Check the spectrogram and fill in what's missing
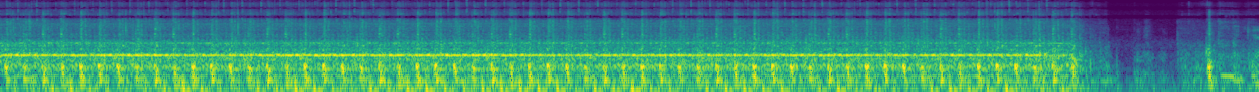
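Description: A sewing machine stitches a double welt pocket on a half-scale jacket, running in a fast, steady mechanical whir for about eleven seconds, then stopping abruptly, leaving quiet handling sounds.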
